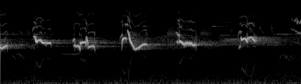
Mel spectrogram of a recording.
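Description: American robin song: about five or six short, clear whistled phrases rising and falling in pitch, delivered in a steady caroling rhythm with brief gaps between them, no voices present.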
